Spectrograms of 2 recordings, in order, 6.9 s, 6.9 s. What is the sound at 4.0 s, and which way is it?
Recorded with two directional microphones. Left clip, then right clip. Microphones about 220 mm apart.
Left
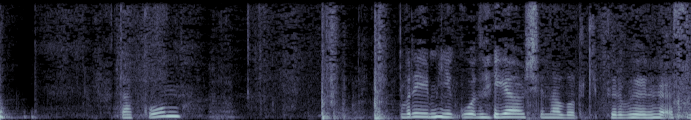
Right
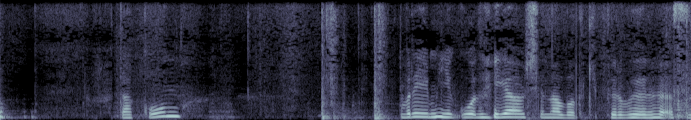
Speech, 5° right (ahead or behind).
